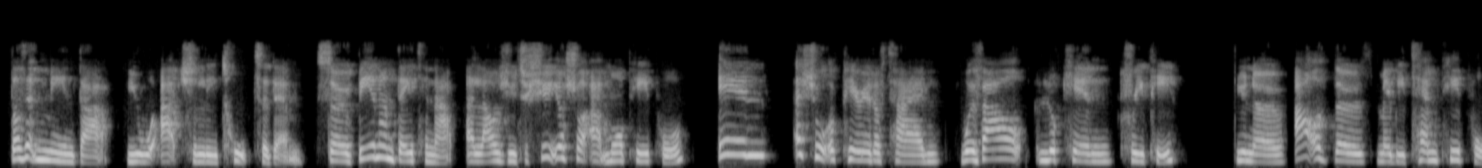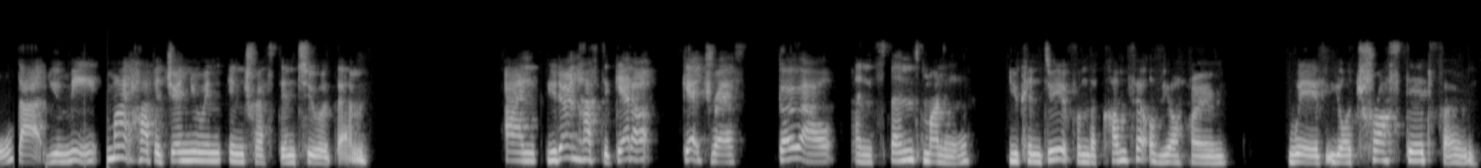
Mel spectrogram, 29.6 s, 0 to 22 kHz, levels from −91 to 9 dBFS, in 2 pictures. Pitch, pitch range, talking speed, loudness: 190 Hz, 175-215 Hz, 165 wpm, -21 LUFS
